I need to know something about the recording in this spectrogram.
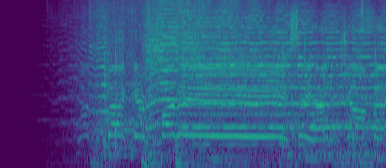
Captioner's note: applause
